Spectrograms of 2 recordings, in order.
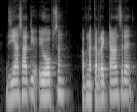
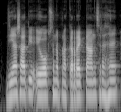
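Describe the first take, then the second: No difference in how they are said.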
